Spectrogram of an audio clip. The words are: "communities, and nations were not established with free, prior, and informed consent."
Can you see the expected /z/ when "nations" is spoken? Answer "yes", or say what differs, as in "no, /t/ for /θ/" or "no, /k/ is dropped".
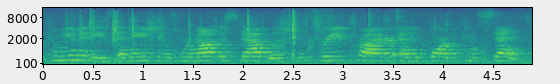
yes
